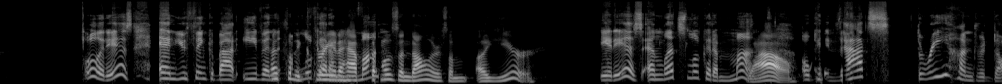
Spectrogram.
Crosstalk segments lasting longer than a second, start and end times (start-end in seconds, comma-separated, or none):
2.7-3.9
